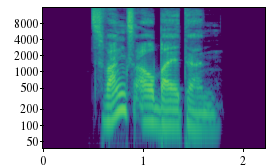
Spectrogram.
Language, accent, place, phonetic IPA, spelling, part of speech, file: German, Germany, Berlin, [ˈt͡svaŋsʔaʁˌbaɪ̯tɐn], Zwangsarbeitern, noun, De-Zwangsarbeitern.ogg
- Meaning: dative plural of Zwangsarbeiter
